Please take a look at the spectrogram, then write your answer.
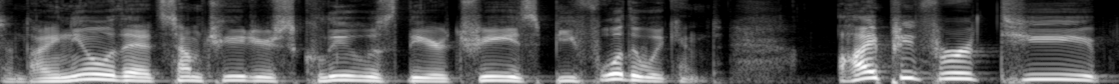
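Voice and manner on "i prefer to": ordinary talk, nothing marked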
